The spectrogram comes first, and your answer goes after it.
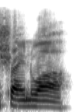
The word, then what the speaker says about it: Ché Noir: do a shout out you should say her name properly so shout out to shane noir yeah yeah anyway yeah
